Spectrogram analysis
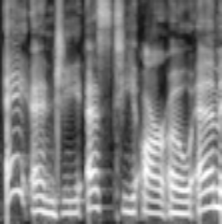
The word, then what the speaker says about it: angstrom: It's called the 14 Angustrom A N G S T R O M. And you could pronounce that however you want, but I'm going to pronounce it angstrom.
